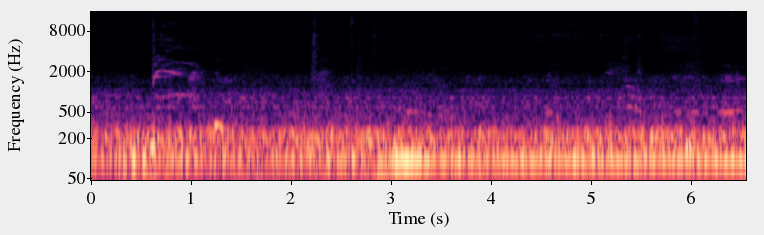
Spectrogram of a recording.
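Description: Inside an ER9-series electric multiple unit rolling slowly into a station: a steady low hum and rumble of the running train's equipment and wheels, with a brief higher squeal about a second in.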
